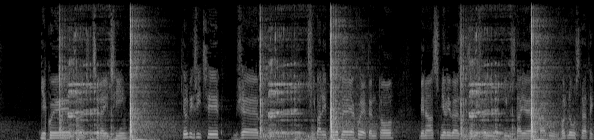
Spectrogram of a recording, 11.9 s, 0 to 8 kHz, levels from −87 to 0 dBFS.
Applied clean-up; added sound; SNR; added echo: none; Thump, thud; -4 dB; none.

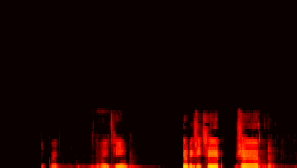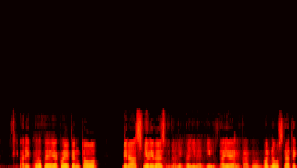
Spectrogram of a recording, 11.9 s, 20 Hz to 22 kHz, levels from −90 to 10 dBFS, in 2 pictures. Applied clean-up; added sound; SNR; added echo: neural mask model DeepFilterNet 3.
